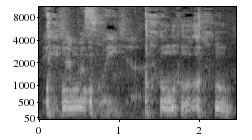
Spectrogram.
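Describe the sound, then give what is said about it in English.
A string of loud, rasping coughs and throat-clearing bursts in uneven clusters, each with a sharp onset and a hoarse, voiced tail, while people are smoking; the cougher says it is not from COVID. “Yo, I'm not coughing because I got COVID.”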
